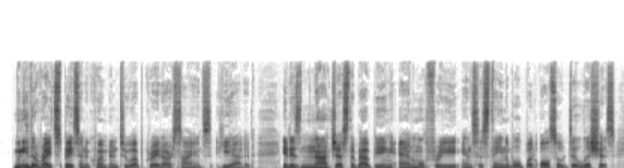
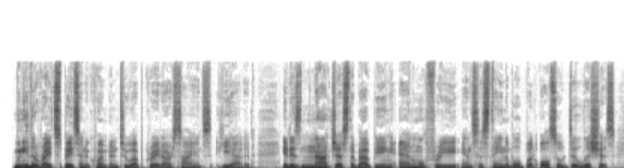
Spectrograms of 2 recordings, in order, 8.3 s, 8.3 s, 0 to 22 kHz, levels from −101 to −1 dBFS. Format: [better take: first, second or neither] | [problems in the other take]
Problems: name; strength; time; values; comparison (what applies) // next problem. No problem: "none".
second | thin; somewhat; fading below 1 kHz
